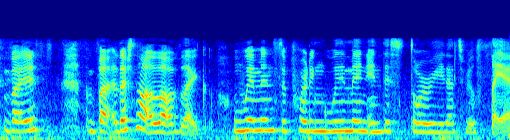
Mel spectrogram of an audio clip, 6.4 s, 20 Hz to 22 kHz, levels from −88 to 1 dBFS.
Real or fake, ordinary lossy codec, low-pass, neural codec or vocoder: real; MP3, 48 kbps; 7.2 kHz; none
